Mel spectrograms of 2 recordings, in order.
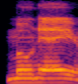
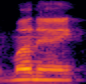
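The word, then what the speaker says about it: Moné: nice little Segway Mercedes Monae or Monet whatever you want to call it however you want to pronounce it like came out and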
